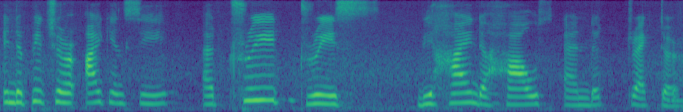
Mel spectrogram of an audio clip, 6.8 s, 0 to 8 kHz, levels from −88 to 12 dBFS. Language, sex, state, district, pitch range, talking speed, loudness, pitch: English, female, Arunachal Pradesh, Lower Dibang Valley, 220-270 Hz, 130 wpm, -20 LUFS, 240 Hz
